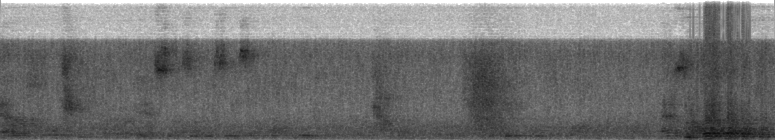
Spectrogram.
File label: Upstairs Hallway Unexplained Whisper (Help) Amplified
